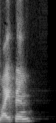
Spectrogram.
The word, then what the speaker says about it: Lipin: They often call him like Snipin' Lipin, because that's how you pronounce his name. Is not like it's, I always thought it was Lupin, but it's Lipin.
